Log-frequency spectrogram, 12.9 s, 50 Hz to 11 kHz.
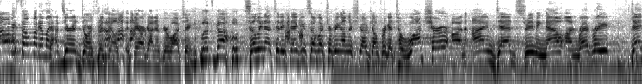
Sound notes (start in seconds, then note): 3.8 laughs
